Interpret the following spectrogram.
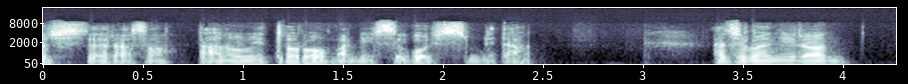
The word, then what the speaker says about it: h: 그다음에 플랑크 상수값 하라고 읽죠. H 아닙니다. 하.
